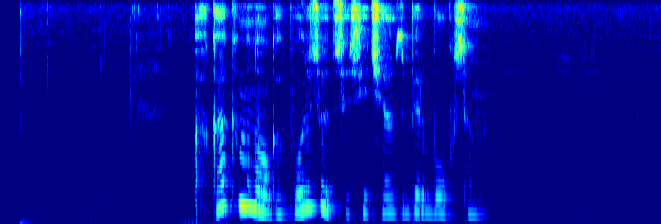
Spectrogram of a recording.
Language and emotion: Russian, neutral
